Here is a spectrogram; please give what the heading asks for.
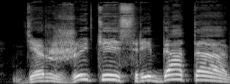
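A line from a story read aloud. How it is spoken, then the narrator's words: Loud, through clenched teeth. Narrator (Russian): громко сказал Сварог сквозь зубы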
